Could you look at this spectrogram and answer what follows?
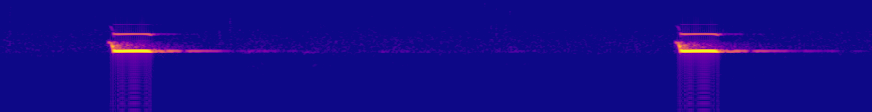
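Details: Single Eurasian scops owl on a spring night in Europe, calling to hold its territory and attract a mate: two plain, level whistles nearly three seconds apart, slightly melancholy, over a very quiet background.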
